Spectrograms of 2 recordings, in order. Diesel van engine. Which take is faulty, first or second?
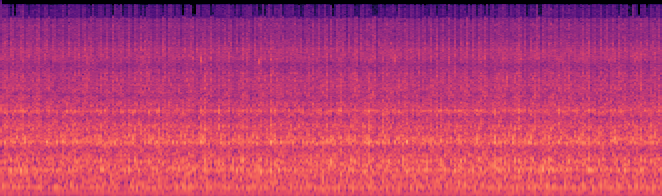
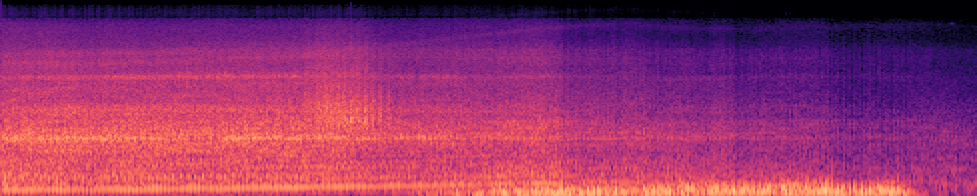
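first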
